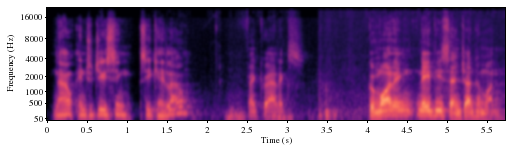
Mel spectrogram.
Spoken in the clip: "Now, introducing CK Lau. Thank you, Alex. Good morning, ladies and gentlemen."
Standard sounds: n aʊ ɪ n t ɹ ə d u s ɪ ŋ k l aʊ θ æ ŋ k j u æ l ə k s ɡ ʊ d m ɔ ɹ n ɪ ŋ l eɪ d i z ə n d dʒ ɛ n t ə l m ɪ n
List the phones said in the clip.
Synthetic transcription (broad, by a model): n aʊ ɪ n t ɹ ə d u s ɪ ŋ k l aʊ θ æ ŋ k j u æ l ə k s ɡ ʊ d m ɔ n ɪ ŋ n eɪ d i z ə n dʒ ɛ n t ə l m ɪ n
